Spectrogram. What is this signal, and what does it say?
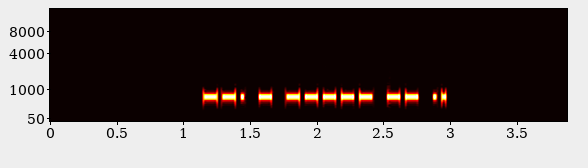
Morse code, heard as a keyed tone, about 34 wpm, 700 Hz. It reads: GT0MI
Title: Code Groups - 5 Letter:Numbers - 35wpm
